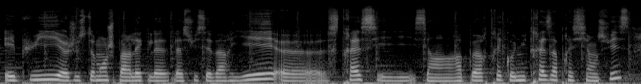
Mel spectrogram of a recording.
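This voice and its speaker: A woman's voice: on the low side, steady tone, normal speed, mellow, a little hiss or hum. A woman from Switzerland with a Swiss French accent, a radio guest who talks with many hesitations and restarts. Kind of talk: radio interview.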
